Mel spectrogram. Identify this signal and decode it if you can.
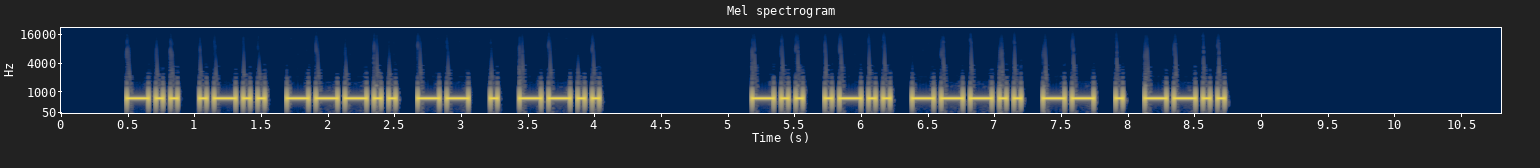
Morse code, heard as a keyed tone, about 22 wpm, 700 Hz. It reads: DL8MEZ DL8MEZ
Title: DXCC-100 Call Signs - 6 Characters - Repeated 2x - 22wpm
